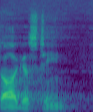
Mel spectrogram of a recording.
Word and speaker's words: Augustine: He was convicted of his sins, and he believed the gospel, and he turned out to be Augustine, sometimes pronounced Augustine, the great theologian and philosopher.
